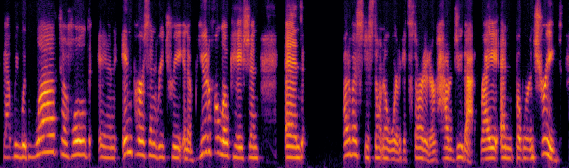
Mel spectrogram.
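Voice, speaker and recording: A woman's voice: medium pitch, a bit bright, no room sound, muffled recording. A woman hosting an interview, effusive and enthusiastic as she introduces her guest. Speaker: host, business coach.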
